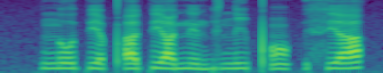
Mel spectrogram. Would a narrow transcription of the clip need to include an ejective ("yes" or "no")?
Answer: yes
